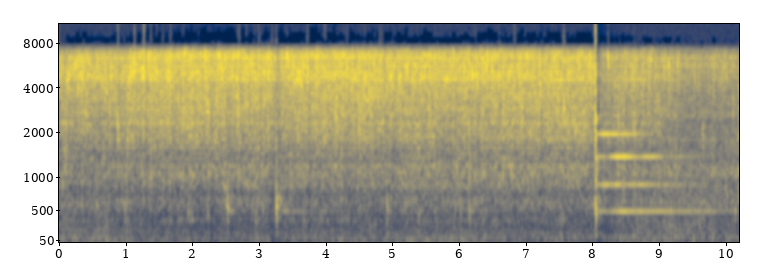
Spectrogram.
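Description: Chopped onion with cumin sizzles steadily in hot oil, a loud continuous frying hiss with a few faint clinks of a utensil against the pan.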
